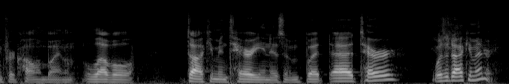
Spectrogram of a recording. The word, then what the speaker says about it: (T)error: We saw Terror. T-Error. – T-Error? Yeah, I wasn't sure how I was going to pronounce that one.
